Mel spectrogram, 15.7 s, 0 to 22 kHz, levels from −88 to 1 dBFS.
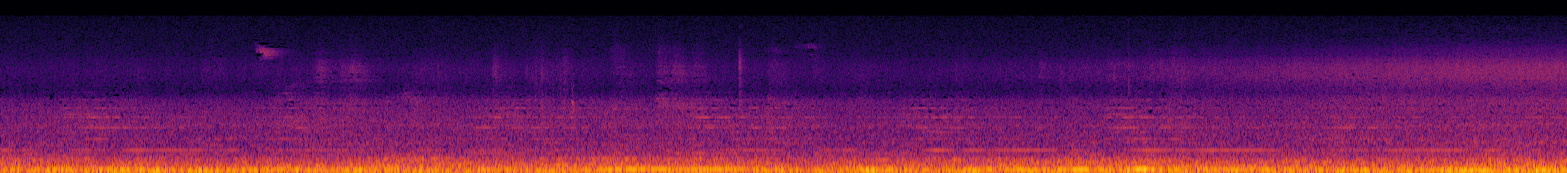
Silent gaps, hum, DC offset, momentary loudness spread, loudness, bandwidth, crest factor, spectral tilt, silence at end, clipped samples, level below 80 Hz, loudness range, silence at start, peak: none; none; under 0.1%; 5 LU; -28 LUFS; 10 kHz; 14 dB; -6.5 dB/octave; 0 s; under 0.1%; -24 dBFS; 3 LU; 0 s; -8 dBFS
